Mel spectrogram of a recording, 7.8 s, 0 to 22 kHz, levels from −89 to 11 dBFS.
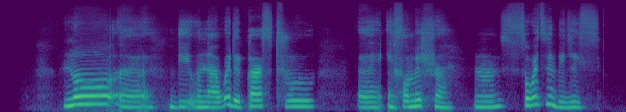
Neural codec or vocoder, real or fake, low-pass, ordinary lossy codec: codec, 44.1 kHz, 2.6 kbps, DAC; fake; 19.8 kHz; none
